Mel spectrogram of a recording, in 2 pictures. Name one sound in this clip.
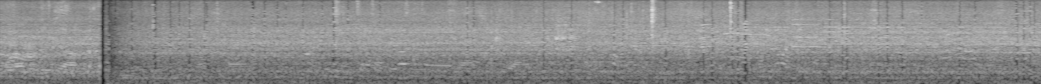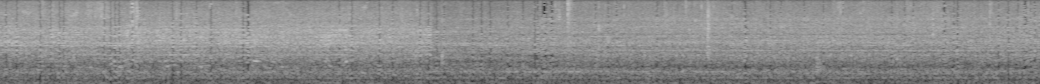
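An airliner's engines drone steadily in the cabin.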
